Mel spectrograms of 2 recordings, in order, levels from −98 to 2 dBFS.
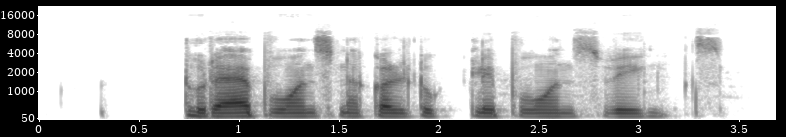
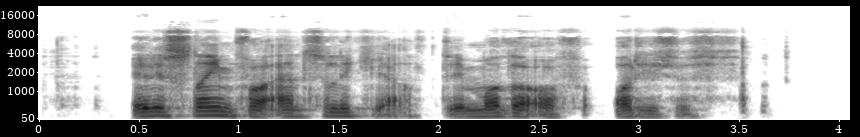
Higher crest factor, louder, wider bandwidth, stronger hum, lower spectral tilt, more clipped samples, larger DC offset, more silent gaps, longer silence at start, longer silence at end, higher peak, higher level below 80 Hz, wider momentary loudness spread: about the same, 20 dB vs 18 dB; second, -26 LUFS vs -20 LUFS; second, 9 kHz vs 10 kHz; neither; first, -6.5 dB/octave vs -4.5 dB/octave; neither; neither; neither; first, 0.75 s vs 0.5 s; second, 0.3 s vs 0.6 s; second, -6 dBFS vs -2 dBFS; second, -70 dBFS vs -64 dBFS; first, 18 LU vs 15 LU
